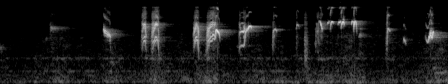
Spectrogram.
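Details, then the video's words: Purple-throated sunbird (kolibri ninja), a lively, full-repertoire singer used as tutor song for training birds, recorded on a vivo Y21 phone: sharp high chirps and short buzzy trills in scattered bursts with brief pauses between phrases. "KONIN GEACOR FULL ISIAN 99% COCOK BUAT MASTERAN KOLIBRI NINJA TROTOL/IJOAN"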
